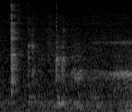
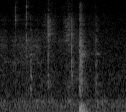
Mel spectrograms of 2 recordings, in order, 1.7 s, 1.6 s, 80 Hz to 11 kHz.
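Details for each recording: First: PowerMac G5 dual 1.8 GHz startup: short rising tone then loud, even fan rush for about two seconds that dies down; normal startup fan roar. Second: PowerMac G5 dual 1.8 GHz after OS X 10.5 Leopard install: irregular light ticks and clicks a few seconds apart; hard drive sounds bad, cause unclear.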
